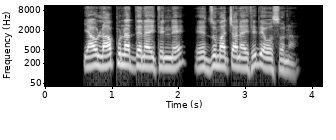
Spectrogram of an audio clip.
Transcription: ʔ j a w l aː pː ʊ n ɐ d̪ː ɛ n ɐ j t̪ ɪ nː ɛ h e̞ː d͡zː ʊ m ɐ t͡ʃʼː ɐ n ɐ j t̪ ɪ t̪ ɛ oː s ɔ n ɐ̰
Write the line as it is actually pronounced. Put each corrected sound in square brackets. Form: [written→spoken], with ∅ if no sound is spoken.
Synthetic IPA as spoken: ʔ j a w l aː pː ʊ n ɐ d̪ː ɛ n ɐ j t̪ ɪ nː ɛ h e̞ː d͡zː ʊ m ɐ t͡ʃʼː ɐ n ɐ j t̪ ɪ [t̪→d̪] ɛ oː s ɔ n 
